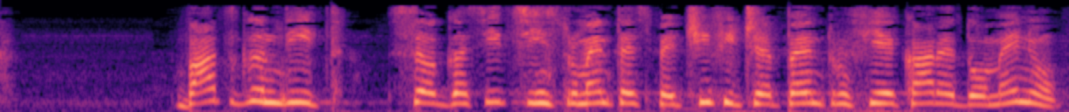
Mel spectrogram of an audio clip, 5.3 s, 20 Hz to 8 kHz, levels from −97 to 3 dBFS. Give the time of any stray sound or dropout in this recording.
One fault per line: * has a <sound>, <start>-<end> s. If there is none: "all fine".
all fine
